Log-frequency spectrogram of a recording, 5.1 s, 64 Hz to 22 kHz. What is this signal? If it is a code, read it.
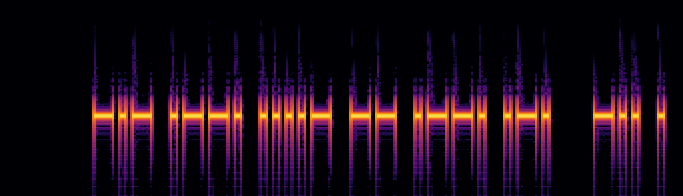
Morse code, heard as a keyed tone, about 25 wpm, 700 Hz. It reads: KP4MPR DE
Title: USA Callsign DE Callsign - 6 Characters - 25wpm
